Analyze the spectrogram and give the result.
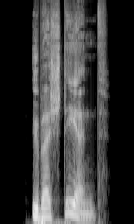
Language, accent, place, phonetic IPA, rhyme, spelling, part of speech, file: German, Germany, Berlin, [ˌyːbɐˈʃteːənt], -eːənt, überstehend, verb, De-überstehend.ogg
- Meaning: present participle of überstehen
